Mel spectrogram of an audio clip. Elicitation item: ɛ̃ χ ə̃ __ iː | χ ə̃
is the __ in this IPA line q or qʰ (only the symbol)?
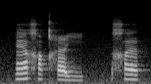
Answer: qʰ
